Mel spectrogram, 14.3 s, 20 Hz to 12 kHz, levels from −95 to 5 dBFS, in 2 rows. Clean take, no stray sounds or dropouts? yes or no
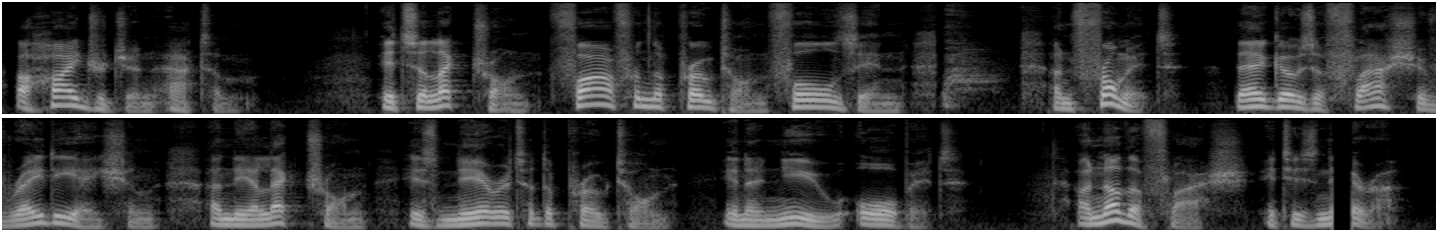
no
